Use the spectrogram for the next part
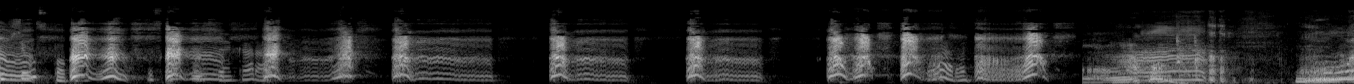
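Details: Angry dog barking in short harsh bursts, several in quick succession, shifting near the end into a drawn-out wavering snarl, with a person's voice heard in places.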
